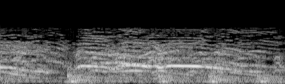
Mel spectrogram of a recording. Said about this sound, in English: watched from the background as the shouting, chanting students paraded on Faculty Row.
